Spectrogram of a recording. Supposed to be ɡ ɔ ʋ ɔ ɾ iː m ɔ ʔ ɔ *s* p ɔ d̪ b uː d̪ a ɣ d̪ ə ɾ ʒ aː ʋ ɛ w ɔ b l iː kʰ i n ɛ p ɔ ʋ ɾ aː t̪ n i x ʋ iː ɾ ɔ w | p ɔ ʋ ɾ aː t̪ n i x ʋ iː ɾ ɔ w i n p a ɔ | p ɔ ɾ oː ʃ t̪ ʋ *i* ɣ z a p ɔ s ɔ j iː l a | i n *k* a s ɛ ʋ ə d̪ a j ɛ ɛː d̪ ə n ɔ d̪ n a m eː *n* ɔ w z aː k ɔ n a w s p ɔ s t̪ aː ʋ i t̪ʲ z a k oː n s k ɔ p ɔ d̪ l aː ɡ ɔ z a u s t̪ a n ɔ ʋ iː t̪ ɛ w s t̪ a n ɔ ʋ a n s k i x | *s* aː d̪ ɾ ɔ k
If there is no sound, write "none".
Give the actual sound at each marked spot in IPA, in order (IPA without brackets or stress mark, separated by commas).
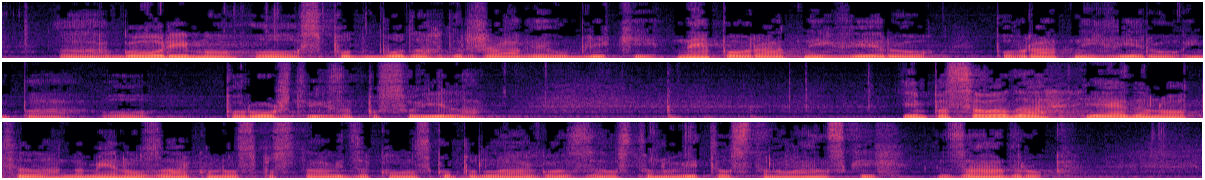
s, i, p, n, z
